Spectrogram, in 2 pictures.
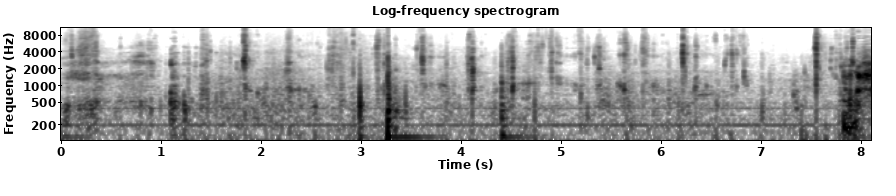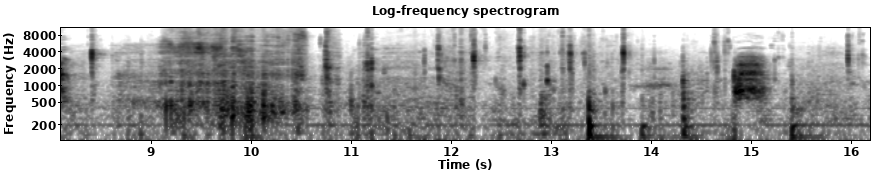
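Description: Close-miked chewing of braised pork knuckle: a steady run of small mouth clicks and smacks, with a longer hissing noise about nine seconds in.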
